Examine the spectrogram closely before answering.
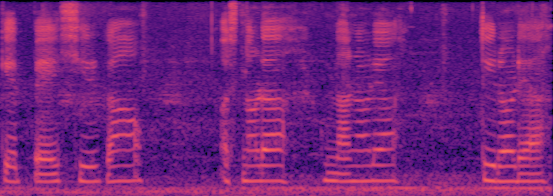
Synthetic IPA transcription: kepeɕiɾɡãw | ə̰snɔɽananɔɽja | t̪iɾɔɽja

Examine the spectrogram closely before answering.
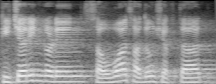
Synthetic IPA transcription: ʈit͡ɕəɾiŋkəɽensəwːãsad̪ʱũːŋkɕəkt̪at̪̚

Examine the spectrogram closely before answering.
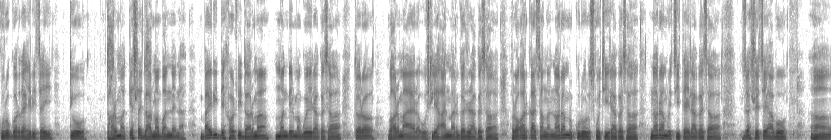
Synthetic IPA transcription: kuɾoɡʌrd̪akʰeɾit͡saĩt̪jo | d̪ʱʌrmʌt̪eslajd̪ʱʌrmabʌnd̪ʌjnʌbajɾid̪ekʰawʈid̪ʱʌrmamʌnd̪irmaɡojɾakot͡sʰʌt̪ʌɾʌ | ɡʱʌrmaːeɾʌusleɦanmarɡʌɾiɾakot͡sʰʌrʌʔːrkasʌŋɡʌnʌɾamrokuɾoɾusõt͡siɾakot͡sʰʌnʌɾamrot͡sit̪ajɾakot͡sʰʌ | d͡zʌslet͡saĩʌbʌ

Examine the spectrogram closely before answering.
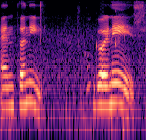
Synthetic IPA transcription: æ̃nt̪ʰəni | ɡəɾɳeɕ

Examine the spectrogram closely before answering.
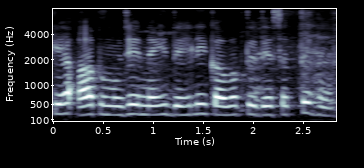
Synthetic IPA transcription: kjaːʔaːpmʊd͡ʒʱenɐid̪eɦlikaʋɐkt̪d̪eːsɐkt̪eɦɛ̃ː

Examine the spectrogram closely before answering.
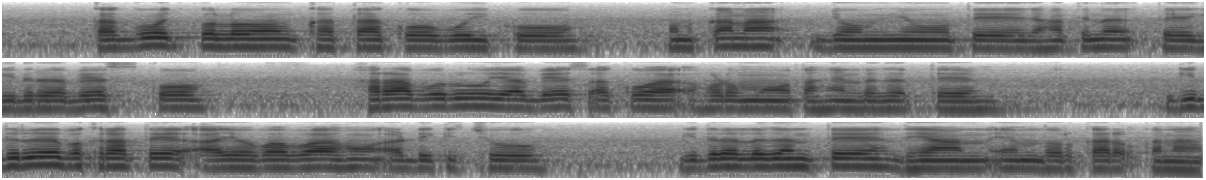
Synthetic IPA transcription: kaɡɔc̚kɔlɔmkʰat̪akɔbujkɔ | ɔnkanaʔd͡ʒɔmɲut̪ɛd͡ʒaɦãt̪inəʔt̪ɛɡid̪ɾəbɛskɔ | haɾabuɾujabɛsa̰kɔaʔɦɔɽmɔt̪aɦɛ̃nləɡət̪̚t̪ɛ | ɡid̪ɾəbakʰɾat̪ɛajɔbabaɦɔ̃ʔə̰ɖikit͡ʃʰu | ɡid̪ɾələɡənt̪ɛd̪ʱijanɛmd̪ɔɾkaɾɔ̰ʔkana

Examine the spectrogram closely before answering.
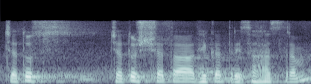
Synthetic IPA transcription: t͡ʃɐt̪ust͡ʃɐt̪uʃjɐt̪aːd̪ʱikɐt̪ɾisɐɦɐsɾɐm

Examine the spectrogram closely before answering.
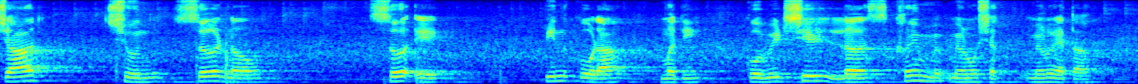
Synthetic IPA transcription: t͡ɕaɾ | t͡ɕʰunsənəw | səʔek̚ | p̪iːnkoɽa | məd̪ʱi | koʋiɽɕiːɭləskʰəiiɭumiɭũːjɛt̪a

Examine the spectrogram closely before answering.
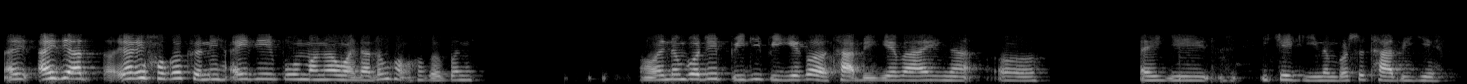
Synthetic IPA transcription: ajajdḭjhawɡakʰɾɯnia̰jdipunmaŋawajnadɔm̰hawɡak̚bani | wajnʌmbɔɾdipidipiɡekɔtʰabiɡebaːjna | jɡi | it͡ʃeɡinʌmbʌɾsutʰabiɡe

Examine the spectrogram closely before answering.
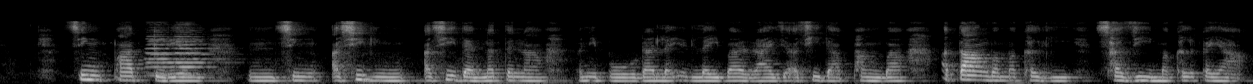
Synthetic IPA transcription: t͡ʃiŋpatːuɾel | siŋɐsiɡiɐsidɐnɐtːɐnɐmɐnipuɾdɐlɐjbɐɾajd͡ʒɐɐsidɐpʰɐŋbɐːtaŋbɐmɐkʰɐlɡi | sad͡ʒimɐkʰɐlkɐja

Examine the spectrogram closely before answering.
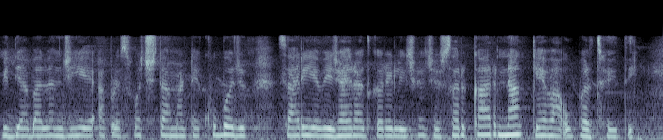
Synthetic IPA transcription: ʋɪd̪jabalənd͡ʒieʔapɽ̃esʋət͡ʃʰt̪amaʈekʰubd͡ʒsaɾieʋid͡ʒaɦeɾat̪kəɾelit͡ʃʰed͡ʒesəɾkaɾnakeʋaʔupəɾt̪ʰəit̪i

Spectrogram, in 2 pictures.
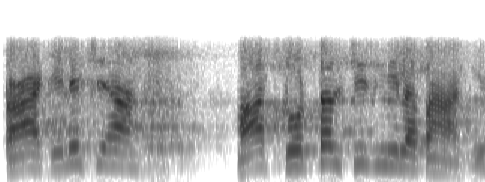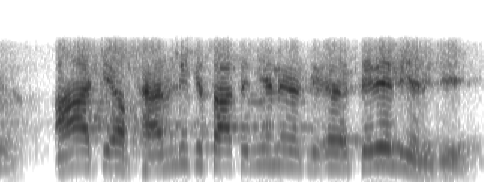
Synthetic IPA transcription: əɦãkelet͡ʃʰiã | ãʈoʈəlt͡ʃid͡ʒmilət̪əɦã̰kḛ | əɦãkeəpʰɛmilikesat̪ʰliənekeleliənkḛ

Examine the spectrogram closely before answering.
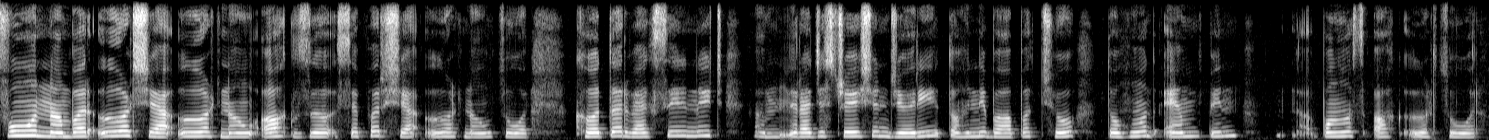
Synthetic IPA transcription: foːnːɐmbɐɾəːʈʰʃaːʔəːʈʰnɐwɐkzɨsipʰɐɾʃaʔəːʈʰnɐwt͡soːɾ | kʰəːt̪ɐɾʋɛːksiːnit͡ʃ | ɾed͡ʒisʈɾeːʃɐnd͡ʒəːɾiːt̪oɦnibaːpɐt̪̚t͡ʃʰo | t̪oɦũnd̪empin | pãːt͡sɐkʰə̰ːʈʰt͡soːɾ

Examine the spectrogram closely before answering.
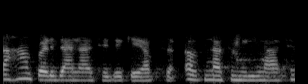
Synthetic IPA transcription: kɐɦãpɐɽd͡ʒaːnat͡ʃʰɛd̪eːkʰieaːpseɐpnasemɪlnat͡ʃʰɛ

